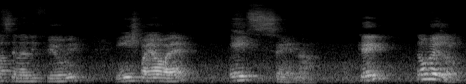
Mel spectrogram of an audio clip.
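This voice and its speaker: A man's voice: fairly high pitch, distant mic. Man, Spanish teacher, recorded lesson, checks in often, echoey room, faint noise. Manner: explains words step by step, checks in with "beleza?" and "se liga".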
